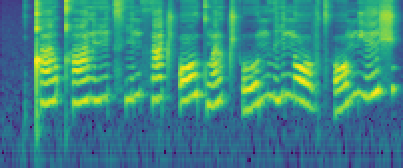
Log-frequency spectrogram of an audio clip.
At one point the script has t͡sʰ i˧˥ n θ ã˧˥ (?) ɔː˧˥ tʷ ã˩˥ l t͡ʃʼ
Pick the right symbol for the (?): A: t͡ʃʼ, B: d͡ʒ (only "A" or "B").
A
